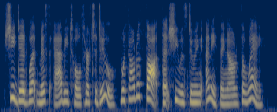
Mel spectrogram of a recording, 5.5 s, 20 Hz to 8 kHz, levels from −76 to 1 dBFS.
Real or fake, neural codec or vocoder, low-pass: real; none; 7.2 kHz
